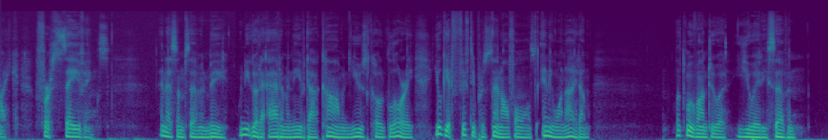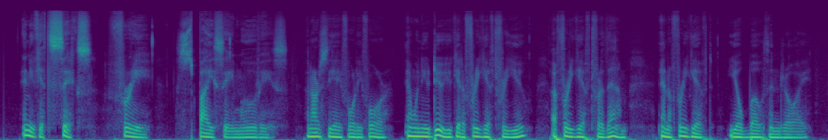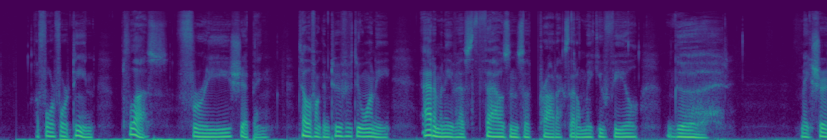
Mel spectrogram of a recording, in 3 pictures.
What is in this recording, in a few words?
Ad Mic Shootout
